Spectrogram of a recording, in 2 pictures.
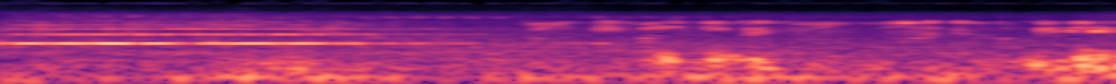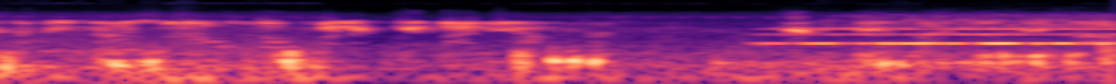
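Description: Interior of a moving Doon Express general-class coach, with steady rumbling rail noise throughout, a sustained train horn sounding at the start and again near the end, and people talking in the carriage.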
